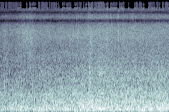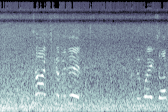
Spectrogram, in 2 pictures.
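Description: Waves break on Saltburn beach as a continuous broad surf wash mixed with wind buffeting the microphone, with brief faint bird-like chirps near the end.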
